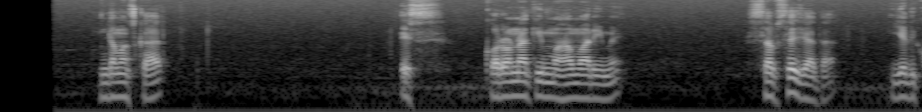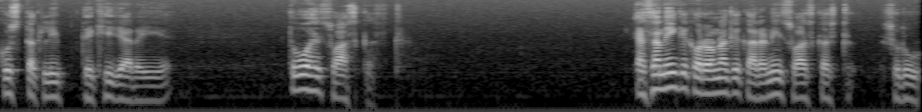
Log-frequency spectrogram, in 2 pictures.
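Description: A middle-aged man speaks calmly and close into a microphone, in short bursts with pauses.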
